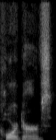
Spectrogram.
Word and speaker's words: hors d'oeuvres: hors d'oeuvres out there yes i say like hors d'oeuvres that's how you say it i don't know why americans change it i don't know why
